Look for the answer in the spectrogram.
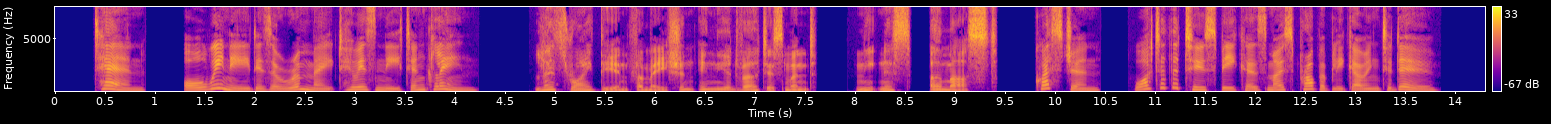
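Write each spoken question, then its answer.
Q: What are the two speakers most probably going to do?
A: Write an advertisement for a roommate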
